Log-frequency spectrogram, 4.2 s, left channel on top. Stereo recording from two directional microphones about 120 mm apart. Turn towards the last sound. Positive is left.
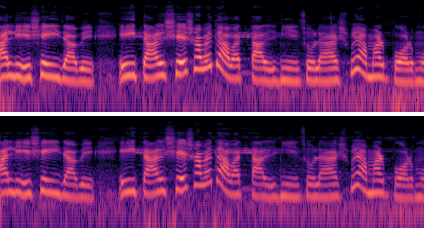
turn(degrees=30)  # may be behind; listen again after turning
